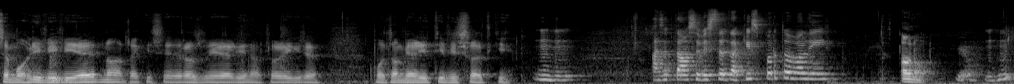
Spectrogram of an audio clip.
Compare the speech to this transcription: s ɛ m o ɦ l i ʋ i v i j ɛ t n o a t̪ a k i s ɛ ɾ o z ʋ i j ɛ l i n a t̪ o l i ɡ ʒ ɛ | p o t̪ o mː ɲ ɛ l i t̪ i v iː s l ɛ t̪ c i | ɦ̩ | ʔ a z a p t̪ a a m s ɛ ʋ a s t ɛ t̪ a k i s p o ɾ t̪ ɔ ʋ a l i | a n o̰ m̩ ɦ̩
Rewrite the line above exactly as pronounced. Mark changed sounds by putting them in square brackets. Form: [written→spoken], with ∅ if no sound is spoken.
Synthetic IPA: s ɛ m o ɦ l i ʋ i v i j ɛ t n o a t̪ a k i s ɛ ɾ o z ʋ i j ɛ l i n a t̪ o l i ɡ ʒ ɛ | p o t̪ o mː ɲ ɛ l i t̪ i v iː s l ɛ t̪ [c→k] i | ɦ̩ | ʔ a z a p t̪ a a m s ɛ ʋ [a→i] s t ɛ t̪ a k i s p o ɾ t̪ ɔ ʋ a l i | a n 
